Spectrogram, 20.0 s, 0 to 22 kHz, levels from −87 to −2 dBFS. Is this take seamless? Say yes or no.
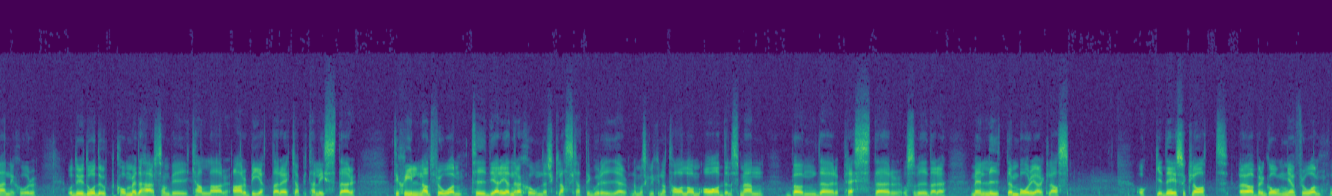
no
